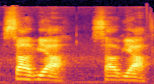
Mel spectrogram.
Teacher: Não tem esse som B em tupi, em outras palavras. É sempre V. Então, o B, ele até pode ser bilabial, né, com esse som de B, mas só quando ele tiver um M antes dele.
